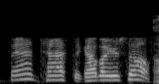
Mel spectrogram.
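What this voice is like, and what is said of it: Happy, upbeat voice. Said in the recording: “do you sound so happy?”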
